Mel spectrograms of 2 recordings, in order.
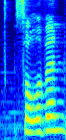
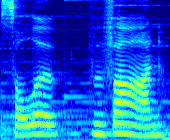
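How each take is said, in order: First: The last syllable is a short 'vin'. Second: The last syllable is a long 'vawn'. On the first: The speaker calls it right. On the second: The speaker calls it wrong. "Vaughn instead of Vin"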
